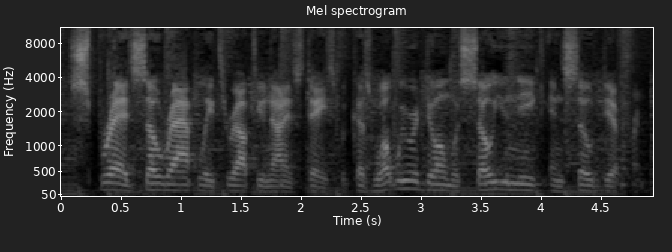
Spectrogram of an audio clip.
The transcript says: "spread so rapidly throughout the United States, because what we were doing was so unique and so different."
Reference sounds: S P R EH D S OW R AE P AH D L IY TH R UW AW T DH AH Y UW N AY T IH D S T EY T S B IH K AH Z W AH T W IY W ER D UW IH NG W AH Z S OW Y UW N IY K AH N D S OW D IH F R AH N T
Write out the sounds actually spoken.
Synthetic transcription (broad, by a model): S P R EH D S OW R AE P AH D L IY TH R UW AW T DH AH Y UW N AY T IH D S T EY T S B IH K AH Z W AH T W IY W ER D UW IH NG W AH Z S OW Y UW N IY K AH N S OW D IH F R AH N T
